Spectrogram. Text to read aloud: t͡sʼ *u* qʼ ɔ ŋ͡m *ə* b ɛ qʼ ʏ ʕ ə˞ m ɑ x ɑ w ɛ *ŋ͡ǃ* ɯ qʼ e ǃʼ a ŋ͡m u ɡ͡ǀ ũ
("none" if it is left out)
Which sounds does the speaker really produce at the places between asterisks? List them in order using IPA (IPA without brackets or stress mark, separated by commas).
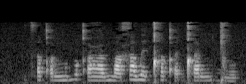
ɯ, ə, ǃʰ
